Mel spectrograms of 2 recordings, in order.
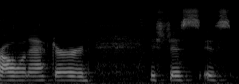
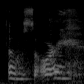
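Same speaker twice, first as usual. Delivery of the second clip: small, higher tearful apology; choked up; 5 semitones higher, 4 dB quieter than usual. Real, not acted. Mother apologising to interviewers, choked up. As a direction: apologise through welling tears. Apologises while overcome by emotion.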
